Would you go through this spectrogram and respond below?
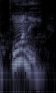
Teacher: no pônei eu tenho uma decrescência na pronúncia, da vogal para semivogal, já que a semivogal é menos intensa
